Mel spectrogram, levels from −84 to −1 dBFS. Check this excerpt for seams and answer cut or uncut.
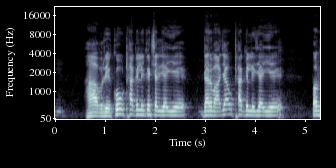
cut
